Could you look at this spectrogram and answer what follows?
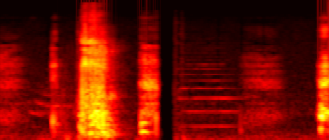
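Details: Sneezing compilation clip linked to hay fever: a loud, explosive sneeze with a short follow-up burst, then a brief musical tone and another sharp burst.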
